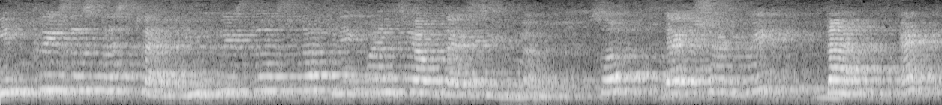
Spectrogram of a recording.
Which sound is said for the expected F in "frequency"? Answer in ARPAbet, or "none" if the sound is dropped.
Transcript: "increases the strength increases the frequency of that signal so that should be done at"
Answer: F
